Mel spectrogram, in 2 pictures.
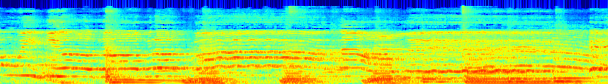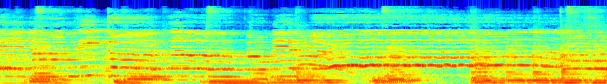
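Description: Live rockabilly band: a woman sings long, sliding notes over electric guitar, upright double bass and drums, holding one long note near the end.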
